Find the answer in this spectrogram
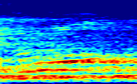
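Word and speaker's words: wrong: इसमें भी W है लेकिन W को बोलेंगे नहीं, रॉन्ग बोलेंगे। W है वो यहाँ पे साइलेंट रहेगा, नाइट, है ना।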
